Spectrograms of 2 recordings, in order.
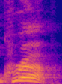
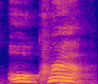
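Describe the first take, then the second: First: A high, loud "crap" that breaks off; the hauler startled as he loses the road; imitated sudden alarm. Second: A sharp, higher, louder "Oh, crap" as the truck slides; playing the startled hauler mid-crash; imitated sudden alarm. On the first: Retelling hauler's crash exclamation again.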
